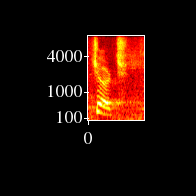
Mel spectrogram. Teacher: Now the seventh consonant is the Ch, as in church. It is described as a voiceless palato-alveolar affricate consonant.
